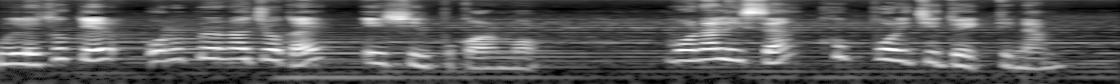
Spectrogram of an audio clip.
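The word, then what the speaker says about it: Monna Lisa: যেমন এই ছবিটির নাম এটি একটি উচ্চারণগত ভুল এর সঠিক নাম হল মনা লিসা যার অর্থ মাই লেডি 16 শতকের শুরুতে লিওনার্দোদা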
